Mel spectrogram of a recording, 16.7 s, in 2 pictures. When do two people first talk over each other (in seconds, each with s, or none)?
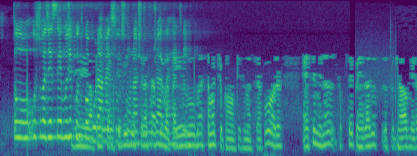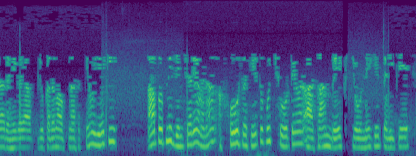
1.4 s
